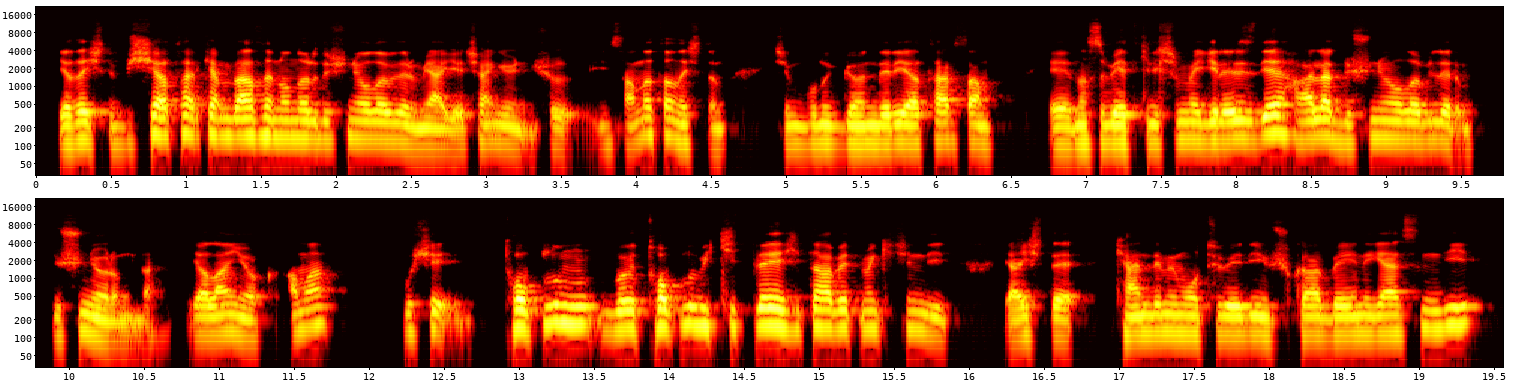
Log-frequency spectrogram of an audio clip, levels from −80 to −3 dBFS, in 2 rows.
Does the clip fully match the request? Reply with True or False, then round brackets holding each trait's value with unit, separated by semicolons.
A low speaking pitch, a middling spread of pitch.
True (125 Hz; 4.2 semitones)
